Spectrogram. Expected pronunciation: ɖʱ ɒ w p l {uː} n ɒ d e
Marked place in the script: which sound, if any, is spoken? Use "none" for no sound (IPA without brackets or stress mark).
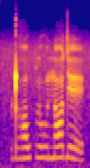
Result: uː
